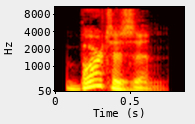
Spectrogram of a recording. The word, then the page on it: bartizan: British English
